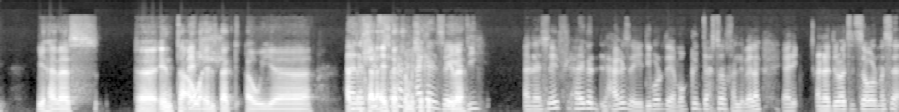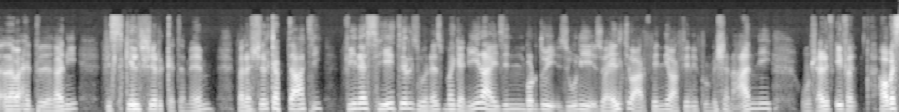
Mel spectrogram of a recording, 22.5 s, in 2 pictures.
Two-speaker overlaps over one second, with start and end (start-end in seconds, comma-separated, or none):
4.3-5.9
